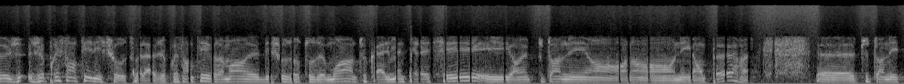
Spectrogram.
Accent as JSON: {"language": "French", "country": "Lebanon", "moved": "yes", "said": "j'ai quitté le Liban, mais parce que nous, on n'a pas décidé de rester."}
